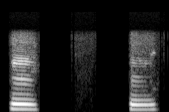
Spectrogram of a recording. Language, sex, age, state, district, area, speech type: Manipuri, female, 60+, Manipur, Imphal East, rural, conversation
